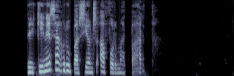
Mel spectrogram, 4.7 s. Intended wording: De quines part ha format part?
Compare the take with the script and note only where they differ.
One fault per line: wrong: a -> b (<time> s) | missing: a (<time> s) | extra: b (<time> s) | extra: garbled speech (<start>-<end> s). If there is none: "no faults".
wrong: part -> agrupacions (1.2 s)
